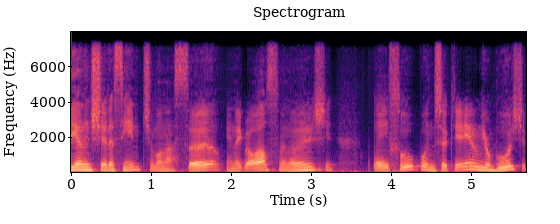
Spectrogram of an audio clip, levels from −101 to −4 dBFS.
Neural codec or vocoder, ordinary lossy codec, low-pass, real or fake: codec, 16 kHz, 0.5 kbps, X-Codec, HuBERT features, trained on general audio; none; 7.2 kHz; fake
